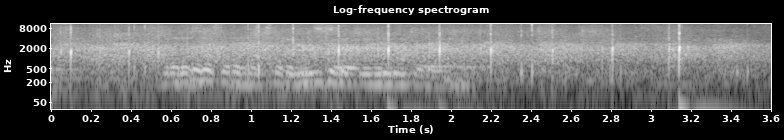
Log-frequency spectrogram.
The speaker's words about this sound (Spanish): Y, pues, aplausos, aplausos.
